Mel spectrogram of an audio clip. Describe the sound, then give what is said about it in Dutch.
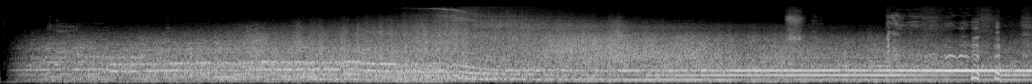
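A Formula 1 race car engine whines loudly and continuously, its strong tonal pitch dropping partway through before holding steady at a lower note, with no one talking. “nee, dit was eh, geluid van de Formule 1 volgens mij.”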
